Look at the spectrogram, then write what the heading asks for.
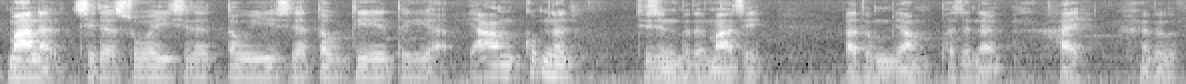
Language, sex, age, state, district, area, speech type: Manipuri, male, 60+, Manipur, Imphal West, urban, spontaneous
